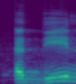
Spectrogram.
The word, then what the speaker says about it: الدين: الدين ننتبه إلى حرف الدال حتى لا يتحول إلى تاء، التين كما نسمع، مالك يوم الدين. شوف أنت كلمة الديك صح، أنتم تنطقون الديك صح، أن الديك له فائدة، وما أطيب الديك وما أطيب شربته، الديك. لكن عندما نأتي إلى الدين فالبعض يقول التين، مالك يوم الدين، لا قل الدين، الدين كما تقول الديك.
